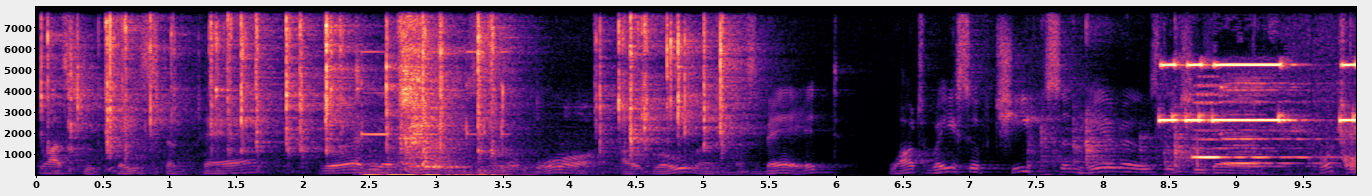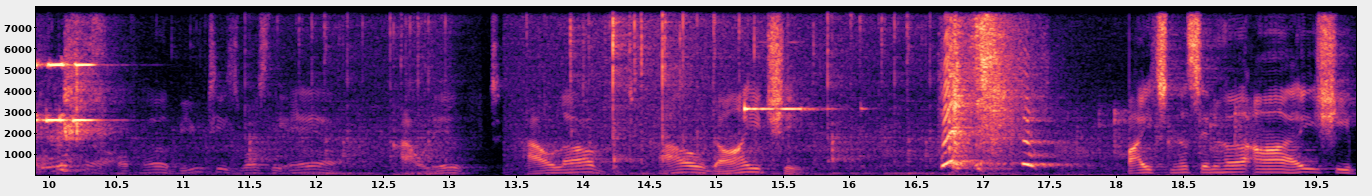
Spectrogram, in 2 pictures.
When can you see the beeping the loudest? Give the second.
9 s.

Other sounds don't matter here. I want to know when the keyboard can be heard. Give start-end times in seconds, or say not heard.
0.0-5.3, 7.4-19.1.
